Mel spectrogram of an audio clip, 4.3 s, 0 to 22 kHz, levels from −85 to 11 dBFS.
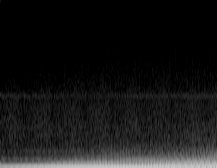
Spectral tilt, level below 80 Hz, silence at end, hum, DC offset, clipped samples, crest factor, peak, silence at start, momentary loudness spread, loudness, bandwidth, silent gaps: -11 dB/octave; -16 dBFS; 0 s; none; under 0.1%; under 0.1%; 8 dB; -6 dBFS; 0 s; 9 LU; -21 LUFS; 0.5 kHz; none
